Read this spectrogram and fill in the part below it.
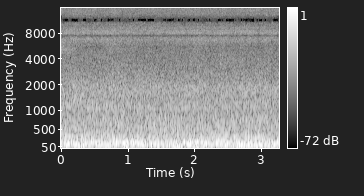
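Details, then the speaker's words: AC system with thermostat calling for cool: steady, even low rush of air and audible refrigerant flow, no rattles or squeals; normal blower operation. "My blower motor is running. I can hear the refrigerant going through the system."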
